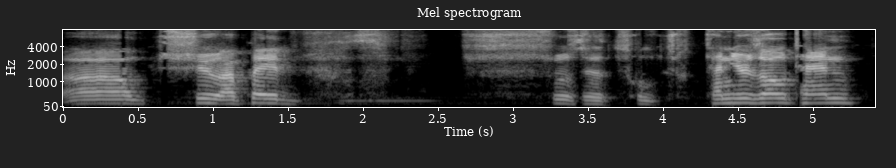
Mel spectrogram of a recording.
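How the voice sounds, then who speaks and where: A middle-aged man from Vermont talks about his past on a call. His voice is bright and very clear, sitting a little high for a man. He stumbles, restarts and fills gaps with "uh" as he goes. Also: steady tone. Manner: halting, many restarts and fillers. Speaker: guest, former semi-pro football player. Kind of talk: casual interview answers.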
